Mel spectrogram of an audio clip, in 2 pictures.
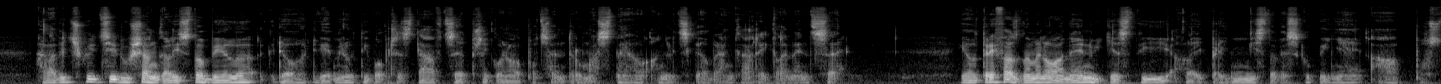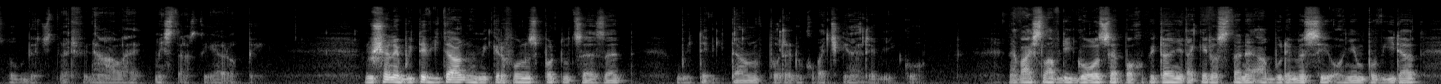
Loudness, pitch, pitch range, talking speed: -22 LUFS, 85 Hz, 80-95 Hz, 125 wpm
